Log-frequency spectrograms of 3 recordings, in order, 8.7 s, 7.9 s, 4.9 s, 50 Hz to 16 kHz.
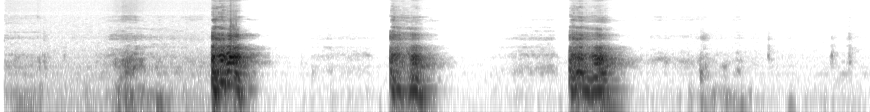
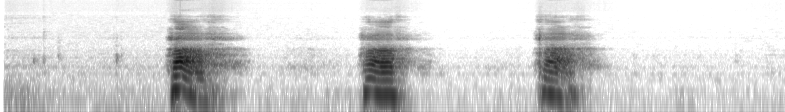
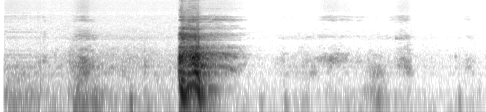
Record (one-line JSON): {"three_cough_length": "8.7 s", "three_cough_amplitude": 32768, "three_cough_signal_mean_std_ratio": 0.25, "exhalation_length": "7.9 s", "exhalation_amplitude": 32768, "exhalation_signal_mean_std_ratio": 0.26, "cough_length": "4.9 s", "cough_amplitude": 32766, "cough_signal_mean_std_ratio": 0.2, "survey_phase": "beta (2021-08-13 to 2022-03-07)", "age": "45-64", "gender": "Male", "wearing_mask": "No", "symptom_none": true, "smoker_status": "Never smoked", "respiratory_condition_asthma": false, "respiratory_condition_other": false, "recruitment_source": "REACT", "submission_delay": "3 days", "covid_test_result": "Negative", "covid_test_method": "RT-qPCR"}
